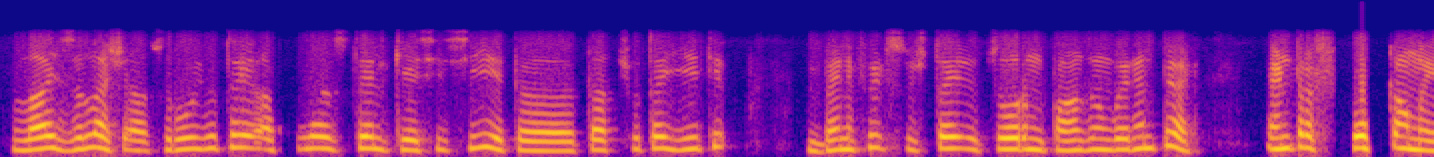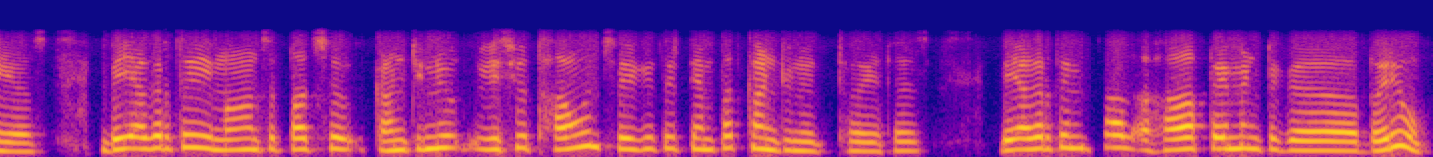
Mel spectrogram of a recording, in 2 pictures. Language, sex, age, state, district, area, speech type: Kashmiri, male, 18-30, Jammu and Kashmir, Bandipora, rural, conversation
